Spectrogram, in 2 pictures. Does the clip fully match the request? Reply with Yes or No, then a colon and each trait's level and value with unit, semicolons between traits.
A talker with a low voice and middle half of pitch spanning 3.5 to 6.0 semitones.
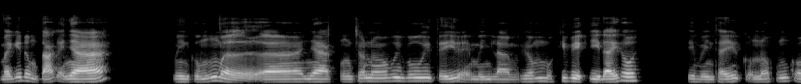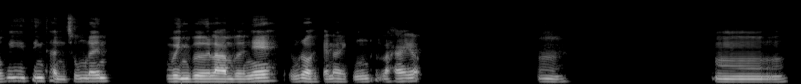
No: low, 130 Hz; average, 2.8 semitones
